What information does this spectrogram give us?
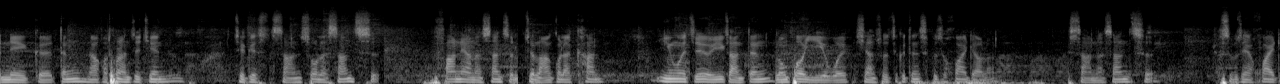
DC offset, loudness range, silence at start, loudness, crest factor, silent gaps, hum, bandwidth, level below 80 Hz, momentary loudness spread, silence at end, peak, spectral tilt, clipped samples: under 0.1%; 7 LU; 0 s; -26 LUFS; 26 dB; none; none; 14.5 kHz; -32 dBFS; 22 LU; 0.05 s; 0 dBFS; -6 dB/octave; under 0.1%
